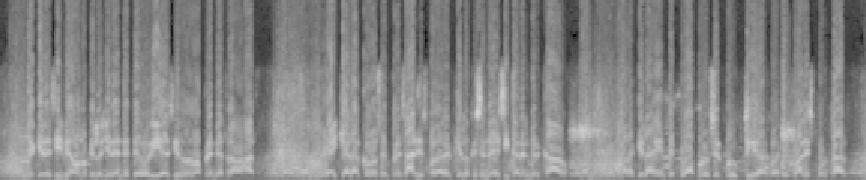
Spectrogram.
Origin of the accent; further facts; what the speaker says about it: Armenia, Quindío, Colombia; born there; mis orígenes acá en Antioquia. … viene de Borral, mi familia está acá en Medellín y yo soy nacido en Armenia.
